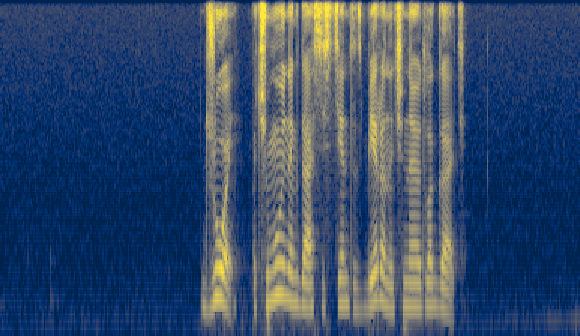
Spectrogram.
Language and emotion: Russian, angry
